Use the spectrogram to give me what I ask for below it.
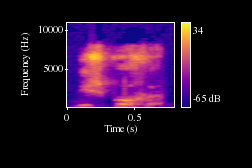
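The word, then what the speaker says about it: מִשְׁפָּחָה: How do you say it in Yiddish? You don't say Mishpacha, what do you say? Mishpucha, right? There's a difference. Mishpucha, right? Mishpacha, Mishpucha, right? And so it's still Hebrew, but there's a different accent on the syllable.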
